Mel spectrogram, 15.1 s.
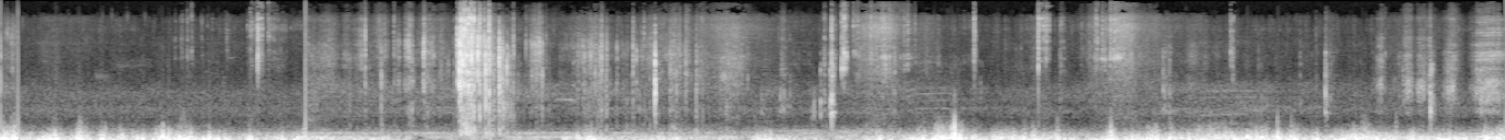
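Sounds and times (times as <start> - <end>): wind rumble on microphone: 0.0 - 15.0
plastic bag crinkling: 4.0 - 6.9.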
